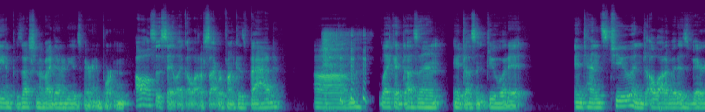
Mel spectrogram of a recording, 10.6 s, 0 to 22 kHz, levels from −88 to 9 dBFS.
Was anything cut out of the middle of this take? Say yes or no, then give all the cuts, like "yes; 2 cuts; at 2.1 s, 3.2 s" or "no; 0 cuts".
yes; 2 cuts; at 2.0 s, 5.6 s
